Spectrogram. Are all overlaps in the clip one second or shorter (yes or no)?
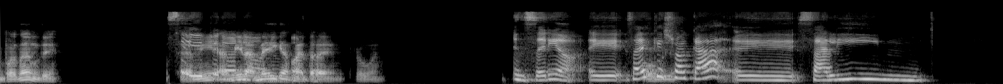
no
